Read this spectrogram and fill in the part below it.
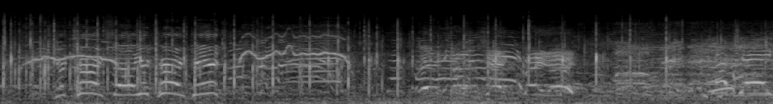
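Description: A crowd of spectators cheers and chants loudly outdoors.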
